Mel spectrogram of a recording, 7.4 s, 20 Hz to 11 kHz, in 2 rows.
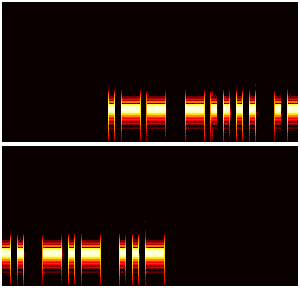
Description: Morse code, heard as a keyed tone, about 18 wpm, 700 Hz. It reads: W6RKU
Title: Speed Racing - USA 1x3 Call Signs 15wpm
